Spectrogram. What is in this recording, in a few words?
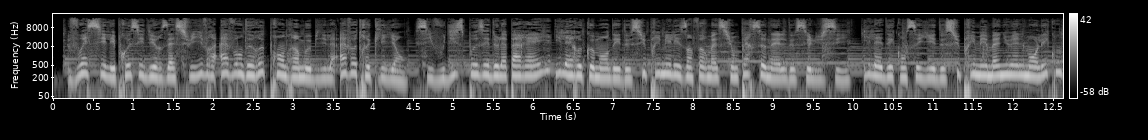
elearning; poulayotstudios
